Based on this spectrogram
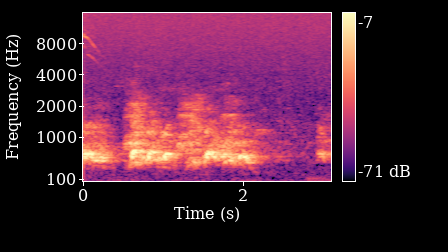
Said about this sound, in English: They're outside my house. And I keep waiting for them to finish, but I might be here some time. So you know what? Let's crack on. Ignore the barking of dogs if you can.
